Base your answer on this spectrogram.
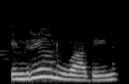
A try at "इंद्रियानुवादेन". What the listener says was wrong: इंद्रियानुवादेन, है ना? इंद्रियानुवादेन नहीं बोलना चाहिए, इंद्रियानुवाद, उसमें अ मिला हुआ है। इंद्रियानुवादेन खाली न बोलते तो वो हो जाता है, हलंत वाला हो जाता है ना।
